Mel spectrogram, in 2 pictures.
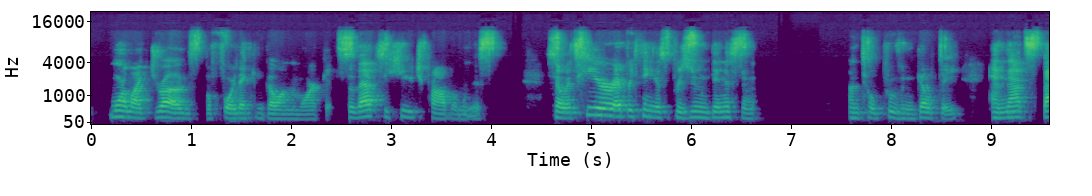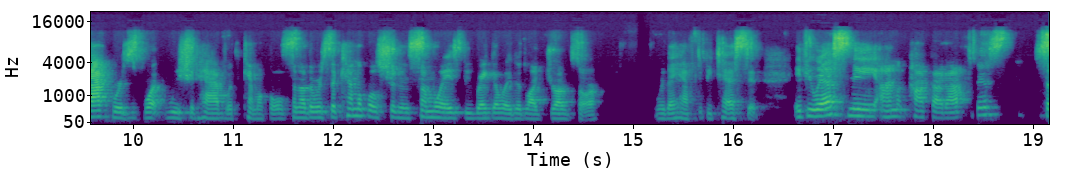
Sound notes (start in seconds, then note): none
